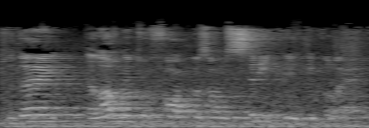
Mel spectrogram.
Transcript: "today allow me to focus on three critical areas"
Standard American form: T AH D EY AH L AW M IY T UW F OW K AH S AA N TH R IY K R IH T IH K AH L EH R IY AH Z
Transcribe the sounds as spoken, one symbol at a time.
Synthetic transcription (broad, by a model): T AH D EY AH L AW M IY T UW F OW K AH S AA N S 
